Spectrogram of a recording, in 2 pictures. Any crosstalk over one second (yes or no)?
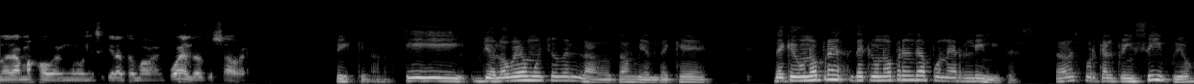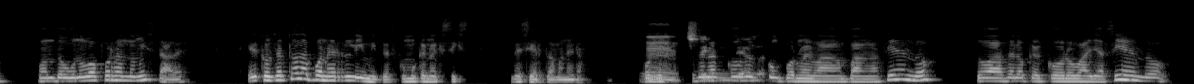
yes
